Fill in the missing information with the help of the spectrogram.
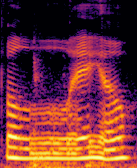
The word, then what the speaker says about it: Vallejo: Do you pronounce the L's? – Vallejo. It's like, let me think about that. Yes, I do.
